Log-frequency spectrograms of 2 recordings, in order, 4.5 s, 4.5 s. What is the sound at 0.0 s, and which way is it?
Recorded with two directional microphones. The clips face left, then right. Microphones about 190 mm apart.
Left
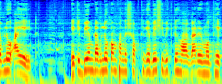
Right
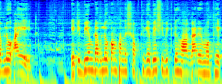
Speech, 30° left (ahead or behind).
